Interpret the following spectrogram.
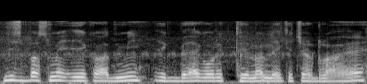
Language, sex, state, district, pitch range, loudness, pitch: Hindi, male, Uttar Pradesh, Shamli, 155-180 Hz, -13 LUFS, 165 Hz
